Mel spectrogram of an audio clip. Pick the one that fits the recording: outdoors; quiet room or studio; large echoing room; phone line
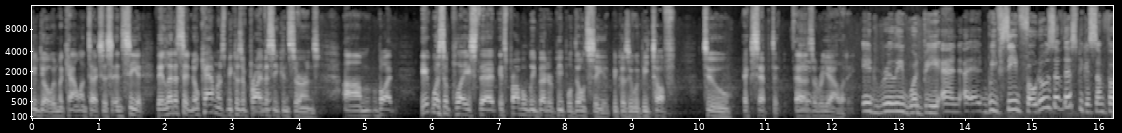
outdoors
